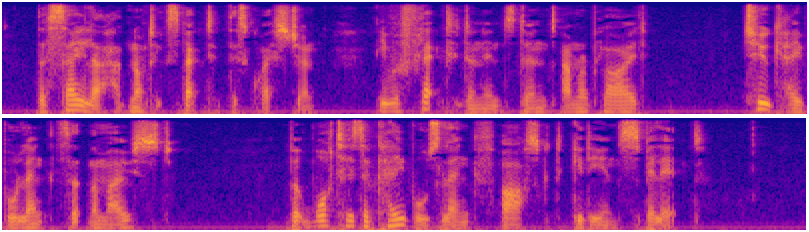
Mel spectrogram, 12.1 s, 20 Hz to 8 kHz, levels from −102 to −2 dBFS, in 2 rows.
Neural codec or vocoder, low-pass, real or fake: none; 7.2 kHz; real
